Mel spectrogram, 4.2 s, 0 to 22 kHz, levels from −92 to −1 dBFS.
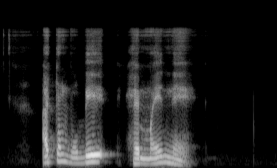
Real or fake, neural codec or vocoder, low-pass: fake; codec, 32 kHz, 1.9 kbps, SNAC; 10.8 kHz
